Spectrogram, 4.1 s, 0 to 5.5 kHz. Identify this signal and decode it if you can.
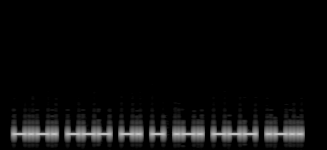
Morse code, heard as a keyed tone, about 25 wpm, 600 Hz. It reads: CONTROL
